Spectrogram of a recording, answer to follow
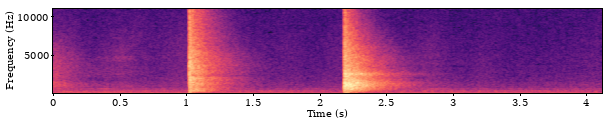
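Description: A person clapping slowly, two single hand claps a little over a second apart, each with a short echo.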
